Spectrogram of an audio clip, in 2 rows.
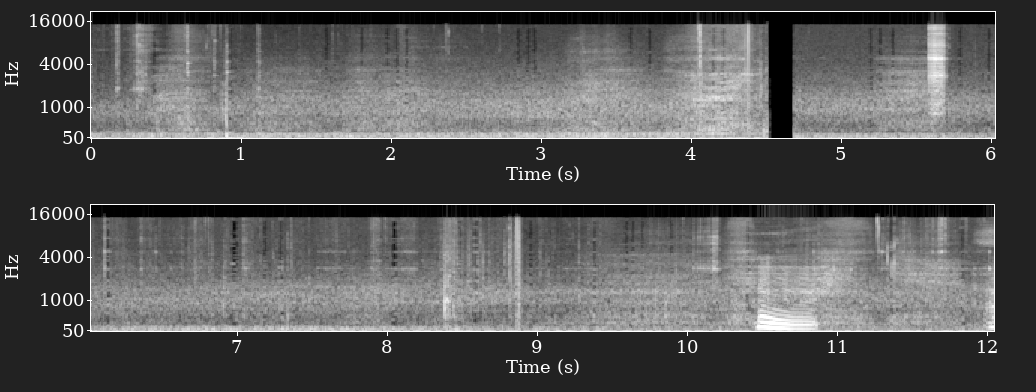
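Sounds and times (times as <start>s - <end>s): soil scraping: 0.0s - 2.5s, 3.9s - 4.5s, 5.3s - 12.0s.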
